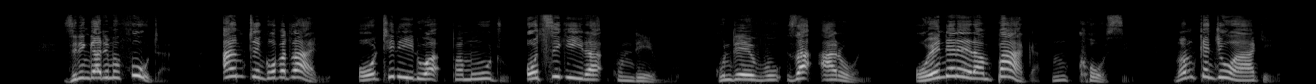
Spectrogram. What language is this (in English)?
Nyanja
